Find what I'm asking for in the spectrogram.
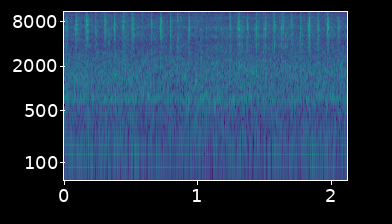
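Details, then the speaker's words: Motionette animated figure with a closed gearbox, just reassembled and screwed tight: small motor hum with light, quick, regular ticking, several clicks a second, as something catches inside the gearbox; it will be opened again to find the cause. "you hear that clicking in there that's not supposed to be there and so just for that we're gonna open her up again and we're gonna see what's making that clicking noise"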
